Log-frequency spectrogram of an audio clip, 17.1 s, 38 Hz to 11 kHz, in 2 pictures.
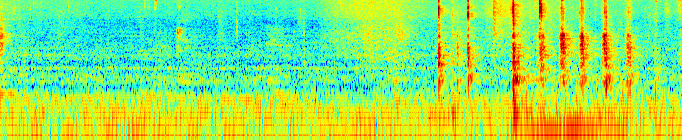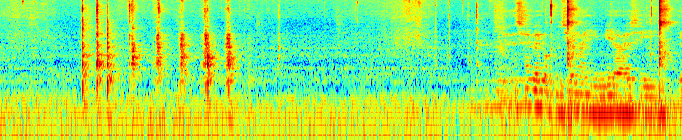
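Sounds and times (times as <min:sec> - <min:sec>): steady low hum: 0:00.0 - 0:17.0
sharp clicks and knocks: 0:09.5 - 0:12.2.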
